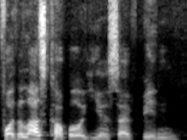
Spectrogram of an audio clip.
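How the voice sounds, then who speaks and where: A woman's voice: low voice, moderate pace, darkish tone, dry recording. A woman from Singapore introducing herself as a music business consultant on a panel, businesslike and fluent.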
